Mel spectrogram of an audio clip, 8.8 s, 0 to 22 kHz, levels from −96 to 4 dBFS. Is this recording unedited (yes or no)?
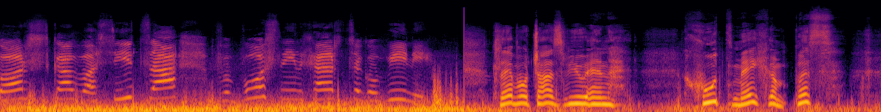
no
